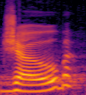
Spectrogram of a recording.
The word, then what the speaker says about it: Job: it looks like it's spelled job but we pronounce it job it's a book that brings with it it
